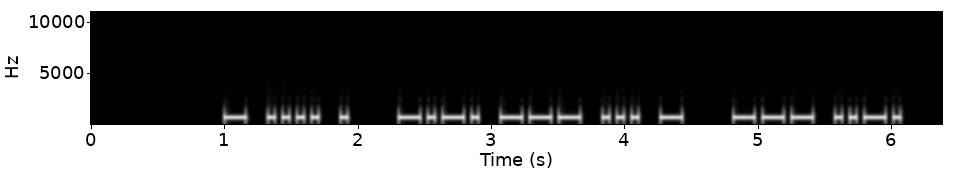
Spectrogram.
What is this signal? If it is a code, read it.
Morse code, heard as a keyed tone, about 22 wpm, 700 Hz. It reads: THE COST OF
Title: Sets of 3 Words 22wpm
